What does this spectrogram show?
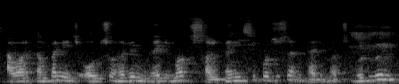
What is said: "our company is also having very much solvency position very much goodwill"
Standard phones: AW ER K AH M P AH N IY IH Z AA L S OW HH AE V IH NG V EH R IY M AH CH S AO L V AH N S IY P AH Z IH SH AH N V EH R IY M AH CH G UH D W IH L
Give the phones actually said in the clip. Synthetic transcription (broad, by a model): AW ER K AH M P AH N IY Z AA L S OW HH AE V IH NG V EH R IY M AH CH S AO L F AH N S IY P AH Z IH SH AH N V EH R IY M AH CH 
